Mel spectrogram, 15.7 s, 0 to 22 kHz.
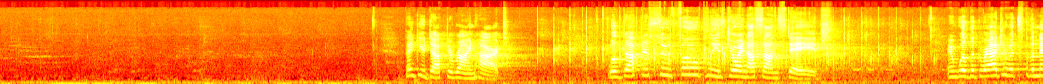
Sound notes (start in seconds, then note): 8.0 applause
